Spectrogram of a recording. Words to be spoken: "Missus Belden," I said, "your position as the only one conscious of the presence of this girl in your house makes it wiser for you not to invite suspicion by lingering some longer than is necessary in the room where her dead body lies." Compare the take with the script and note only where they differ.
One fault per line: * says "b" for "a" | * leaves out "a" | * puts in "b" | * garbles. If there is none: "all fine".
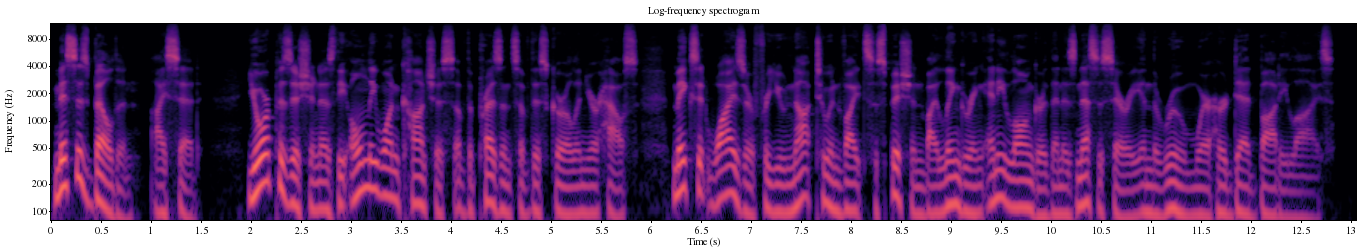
* says "any" for "some"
